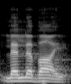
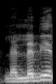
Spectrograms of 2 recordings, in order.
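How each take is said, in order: First: The word ends with an 'eye' sound. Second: The word ends with an 'ee' sound. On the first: The speaker calls it right. "ഉച്ചാരണം ശ്രദ്ധിച്ചോളൂ, ലല്ലബായ് എന്നാണ്" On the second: The speaker calls it wrong. "ലല്ലബി അല്ല കേട്ടോ"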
